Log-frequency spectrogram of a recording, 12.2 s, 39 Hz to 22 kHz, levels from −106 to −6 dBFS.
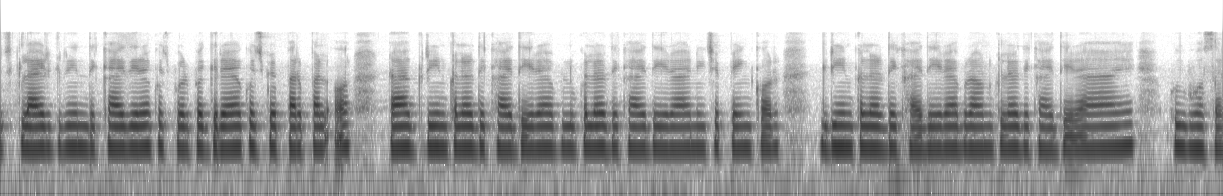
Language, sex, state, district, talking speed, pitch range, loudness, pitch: Hindi, female, Goa, North and South Goa, 195 wpm, 185-190 Hz, -35 LUFS, 185 Hz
